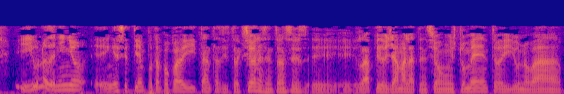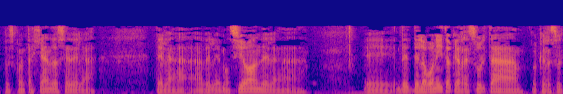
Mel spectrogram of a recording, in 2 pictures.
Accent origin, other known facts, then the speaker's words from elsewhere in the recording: Ibarra, Imbabura, Ecuador; Yo vengo de Ibarra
